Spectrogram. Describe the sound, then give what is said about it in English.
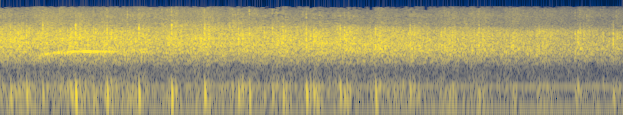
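An audience, standing at the preacher's call, claps hands in a dense, sustained wash of applause, steady and fairly loud throughout, with a low rhythmic thumping underneath and no clear speech. “Stand to your feet. Clap your hands.”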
